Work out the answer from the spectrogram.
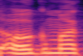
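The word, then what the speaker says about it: Ogemaw: You can go to the Ogama. Am I saying that right? – Yep, it's Ogama County Herald.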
